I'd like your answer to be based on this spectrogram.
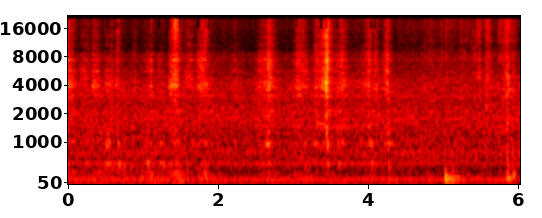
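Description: Faint rubbing and rasping of a scraper working varnish off the edge of a wooden boat coachroof part on a bench, irregular short strokes over a low steady hum, with a couple of soft knocks near the end.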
